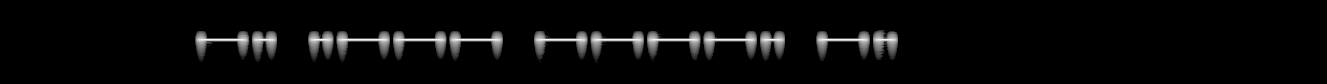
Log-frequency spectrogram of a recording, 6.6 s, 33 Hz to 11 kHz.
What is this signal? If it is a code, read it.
Morse code, heard as a keyed tone, about 17 wpm, 700 Hz. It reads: NJ9N
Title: USA Call Signs - 4 Characters - Repeated 2x - 17wpm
